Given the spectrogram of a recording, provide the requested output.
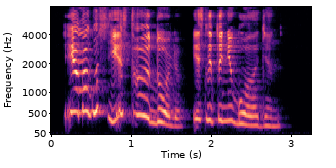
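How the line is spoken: Cheerful, playful. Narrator (Russian): добавила она, весело сверкая глазами

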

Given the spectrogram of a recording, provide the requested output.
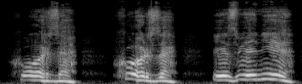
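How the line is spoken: Sobbing voice. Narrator (Russian): раздался рыдающий голос Мипа

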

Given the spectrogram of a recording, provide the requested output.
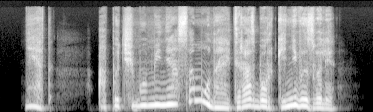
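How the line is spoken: Indignant whisper. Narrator (Russian): возмущенно прошептала я

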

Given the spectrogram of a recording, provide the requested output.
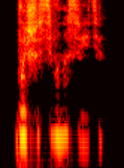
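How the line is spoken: Strained, forced out. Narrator (Russian): выдавил Лютик

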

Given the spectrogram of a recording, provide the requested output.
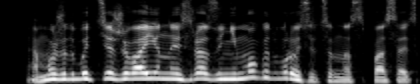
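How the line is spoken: Plain. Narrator (Russian): сказал подошедший Фраерман

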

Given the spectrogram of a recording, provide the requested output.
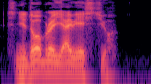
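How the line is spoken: Old man's trembling voice. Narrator (Russian): дрогнувшим голосом сказал старик

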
